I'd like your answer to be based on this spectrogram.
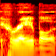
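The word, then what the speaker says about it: Hrabal: I don't know if it's Hrabel or Hrabel. I've heard it pronounced both ways. I say Hrabel. It sounds a little better, you know. – Yeah, rabble rouser, you know.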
